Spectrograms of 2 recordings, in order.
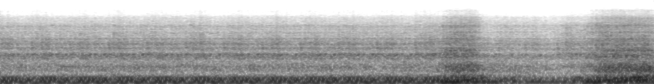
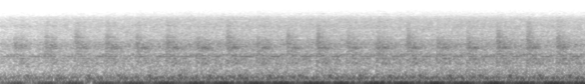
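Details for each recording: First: Four-wheel-drive vehicle at auction, engine blipped: picks up cleanly on each blip and drops back to a smooth, even idle with no knocks or misses; sounds healthy. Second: Auction vehicle with six-speed automatic, clean oil and full coolant, just fired up at idle: a steady, deep knock about three times a second hammering through. Rod knock.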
